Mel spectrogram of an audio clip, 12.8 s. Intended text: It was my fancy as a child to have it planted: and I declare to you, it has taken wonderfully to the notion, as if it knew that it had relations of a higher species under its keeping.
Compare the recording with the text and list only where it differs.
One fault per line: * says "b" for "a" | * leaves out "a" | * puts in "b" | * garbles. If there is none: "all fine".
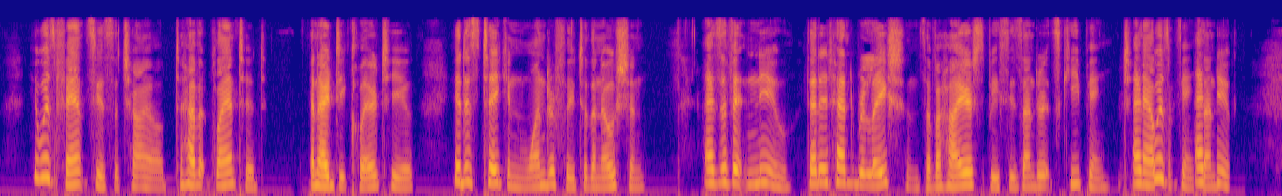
* leaves out "my"
* garbles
